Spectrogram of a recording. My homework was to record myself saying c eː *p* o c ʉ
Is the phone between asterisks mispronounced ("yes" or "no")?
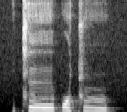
no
